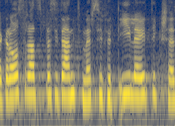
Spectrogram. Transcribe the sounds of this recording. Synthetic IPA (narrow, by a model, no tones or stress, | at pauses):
əɡɾoːsɾɑːt̪spɾɛsidænt̪meɾsifytiːlɛɪtikʃɛ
